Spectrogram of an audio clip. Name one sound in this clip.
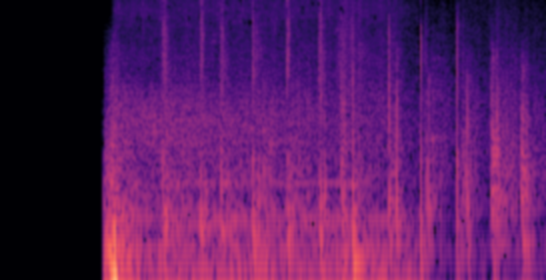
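Footsteps run quickly on a hard floor.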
